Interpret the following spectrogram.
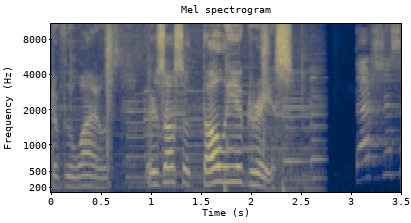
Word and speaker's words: Thalia: There's also Thalia Grace.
